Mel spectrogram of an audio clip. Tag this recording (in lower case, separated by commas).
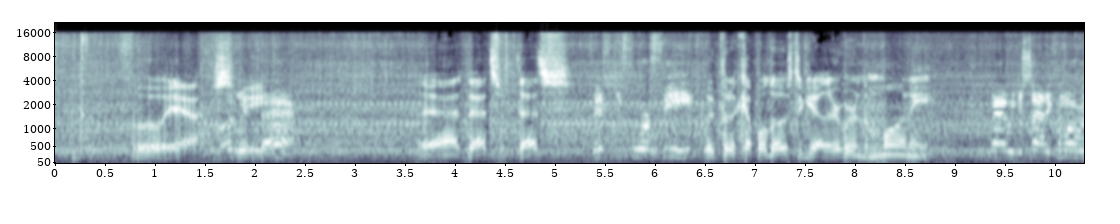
outside, rural or natural, speech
